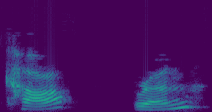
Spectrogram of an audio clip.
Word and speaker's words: Karen: I'm pronouncing it wrong, Karen, because I know your mother deliberately gave you this name with a K-A to be pronounced as a hard K-A, so to open up our hearts.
